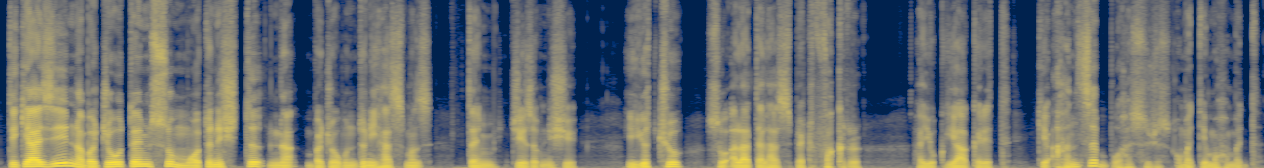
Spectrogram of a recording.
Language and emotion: Kashmiri, neutral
